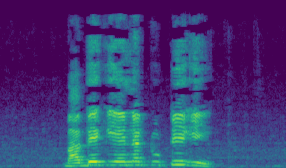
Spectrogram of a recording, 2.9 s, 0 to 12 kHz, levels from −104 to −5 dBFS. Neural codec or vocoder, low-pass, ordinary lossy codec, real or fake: vocoder, 24 kHz, 100 mel bands, Vocos; 10.8 kHz; AAC, 48 kbps; fake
